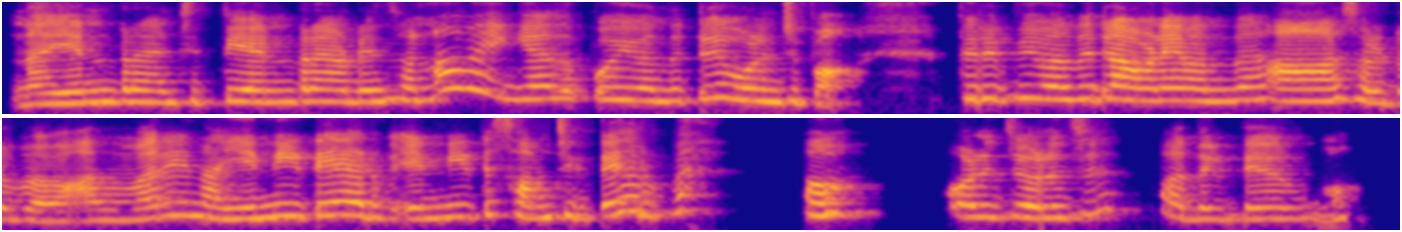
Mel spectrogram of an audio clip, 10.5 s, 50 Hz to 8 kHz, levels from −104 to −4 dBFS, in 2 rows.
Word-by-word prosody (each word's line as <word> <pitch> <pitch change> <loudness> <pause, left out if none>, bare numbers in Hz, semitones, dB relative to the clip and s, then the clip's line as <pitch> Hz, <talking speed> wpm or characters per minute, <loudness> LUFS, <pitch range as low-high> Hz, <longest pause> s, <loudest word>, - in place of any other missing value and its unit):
நான் 240 +1 +2
என்றேன் 280 0 -2
சித்தி 280 +2 -4
எறேன் 285 +1 0
அப்டின்னு 285 +3 -2
சொன்னா, 310 - 0
அவன் 300 -2 -1
எங்கேயாவது 345 +1 -1
போய் 330 -1 -1
வந்துட்டு 300 +3 -4
ஒழிஞ்சுப்பான். 310 +6 0 0.4
திருப்பி 355 +1 -1
வந்துட்டு 345 +1 +3
அவனே 315 0 +5
வந்து 300 +2 -3 0.2
ஆ - - +9 0.2
சொல்ட்டு 265 -3 -5
போவான். 215 -1 -1
அது 235 0 -8
மாரி 280 +6 0
நான் 260 -2 -2
எண்ணிகிட்டே 325 +4 +2
இருப் 295 -7 -5
எண்ணிிட்டு 310 +6 -4
சமைச்சுக்கிட்டே 295 +2 0
இருப்பேன். 440 +7 -9 0.9
ஒளிஞ்சு, 305 0 -2
ஒளிஞ்சு 285 +5 -4 0.3
வந்துக்கிட்டே 260 -2 -3
இருப்பான். 270 +1 -13
295 Hz, 170 wpm, -23 LUFS, 275-330 Hz, 0.9 s, ஆ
